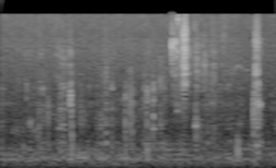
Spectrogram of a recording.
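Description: Close-miked chewing of a soft, cream-filled purple dough bun: wet mouth clicks and smacks throughout, with a sharper, louder smack about one and a half seconds in as the bun meets her lips for another bite.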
